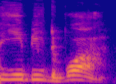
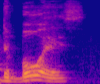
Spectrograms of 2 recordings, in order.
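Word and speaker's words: Du Bois: His real name is Web Dubois, not the boys. They say the boys because that's how they pronounce it in English is Dubois.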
